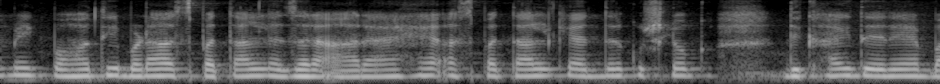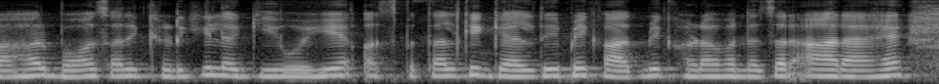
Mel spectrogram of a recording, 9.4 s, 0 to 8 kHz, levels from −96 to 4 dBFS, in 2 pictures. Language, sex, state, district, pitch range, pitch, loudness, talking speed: Hindi, female, Andhra Pradesh, Guntur, 190-205 Hz, 200 Hz, -30 LUFS, 235 wpm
